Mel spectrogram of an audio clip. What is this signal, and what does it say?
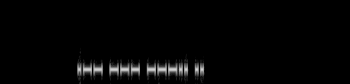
Morse code, heard as a keyed tone, about 44 wpm, 700 Hz. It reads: WO8I
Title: USA Call Signs - 4 Characters - Repeated 3x - 45wpm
